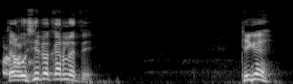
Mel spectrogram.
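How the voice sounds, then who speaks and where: A man's voice: high-pitched, expressive, slow pace, fairly bright tone. A man in a heated debate, insisting and repeating his demands over and over.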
